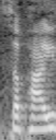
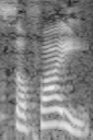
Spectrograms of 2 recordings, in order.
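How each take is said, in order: First: The middle consonant is an aspirated p. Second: The middle consonant is an f sound. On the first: The speaker calls it wrong. "सफाई तो कुछ नहीं होता" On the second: The speaker calls it right. "फ के नीचे नुक्ता लगाया तो बन गया सफाई"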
